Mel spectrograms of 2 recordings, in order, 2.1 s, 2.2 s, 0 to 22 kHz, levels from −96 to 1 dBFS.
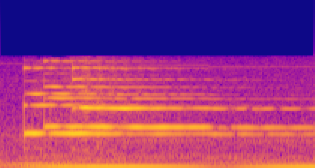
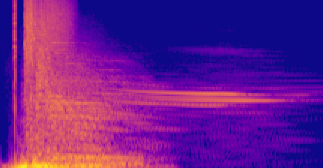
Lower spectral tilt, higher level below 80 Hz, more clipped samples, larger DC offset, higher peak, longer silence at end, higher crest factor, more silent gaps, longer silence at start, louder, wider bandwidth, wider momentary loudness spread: about the same, -5 dB/octave vs -4 dB/octave; about the same, -20 dBFS vs -18 dBFS; neither; neither; about the same, -2 dBFS vs 0 dBFS; second, 0 s vs 0.5 s; about the same, 12 dB vs 16 dB; neither; about the same, 0 s vs 0.05 s; first, -13 LUFS vs -19 LUFS; second, 5.8 kHz vs over 20 kHz; second, 13 LU vs 21 LU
